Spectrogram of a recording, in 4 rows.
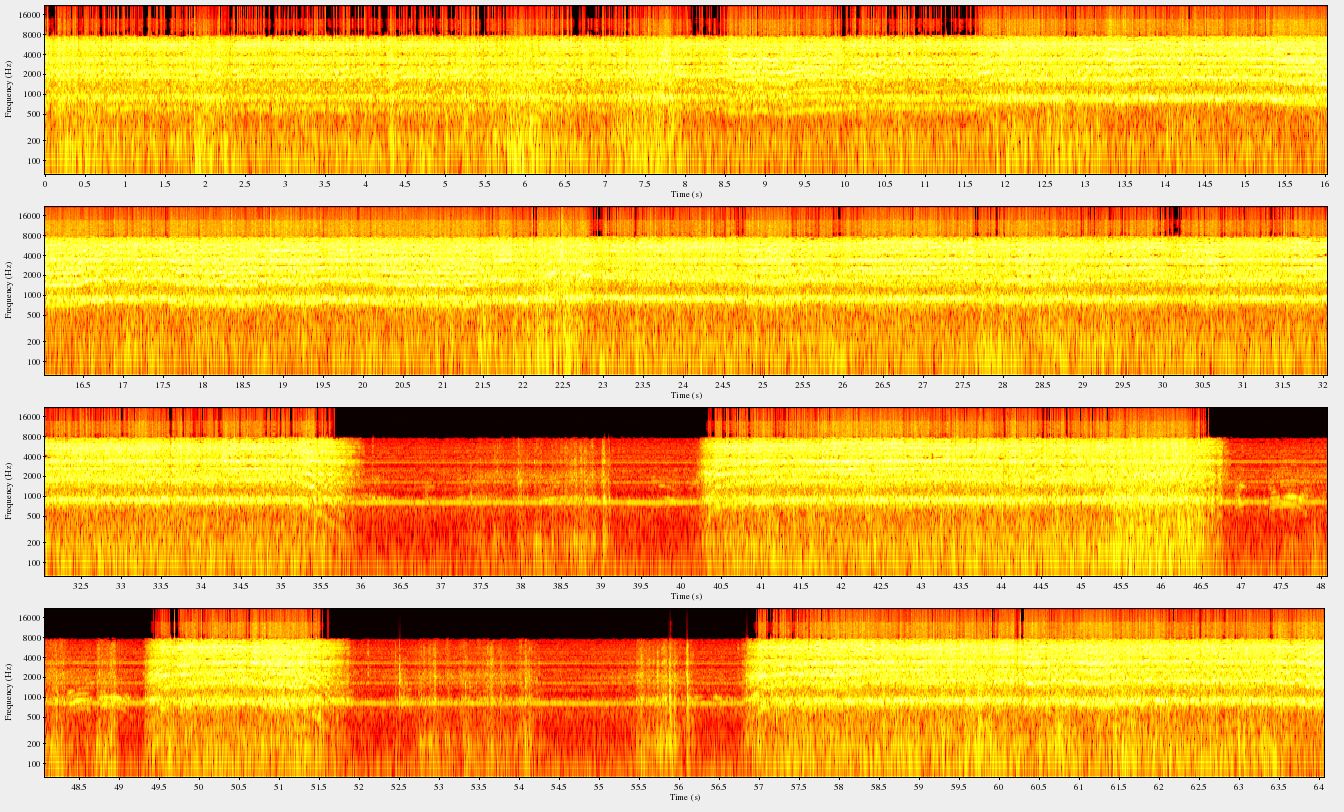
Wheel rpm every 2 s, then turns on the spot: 160, 160, 160, 160, 160, 170, 220, 230, 220, 220, 220, 250, 230, 220, 220, 220, 230, 180, 0, 10, 150, 220, 230, 90, 40, 150, 10, 10, 90, 220, 230, 230.
38-40 52-56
